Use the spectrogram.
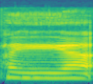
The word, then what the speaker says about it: paella: I'm not sure if that's how you pronounce it at the party. It's pronounced paella.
